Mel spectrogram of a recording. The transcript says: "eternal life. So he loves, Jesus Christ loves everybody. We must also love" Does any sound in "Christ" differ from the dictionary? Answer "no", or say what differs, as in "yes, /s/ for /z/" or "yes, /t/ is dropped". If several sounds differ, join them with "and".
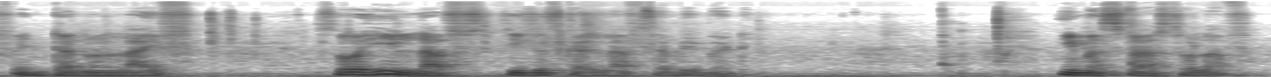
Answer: yes, /ɹ/ is dropped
